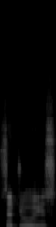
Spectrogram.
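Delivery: muttering quietly under breath. Retelling a joke from a player interview: Theo Pinson muttering under his breath. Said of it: "and then under his breath, Theo Pinson goes".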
